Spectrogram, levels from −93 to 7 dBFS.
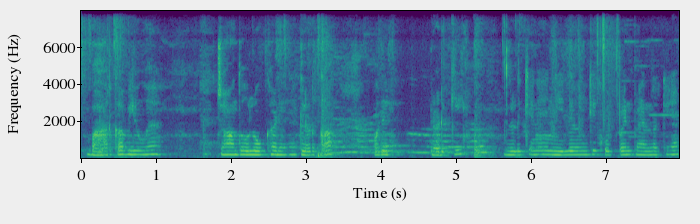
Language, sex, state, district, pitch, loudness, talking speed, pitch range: Hindi, female, Bihar, Gopalganj, 205 Hz, -20 LUFS, 180 wpm, 195-215 Hz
